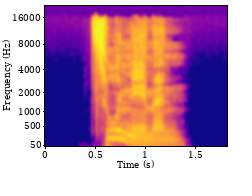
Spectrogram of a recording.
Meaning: first/third-person plural dependent subjunctive II of zunehmen
- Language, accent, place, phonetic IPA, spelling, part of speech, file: German, Germany, Berlin, [ˈt͡suːˌnɛːmən], zunähmen, verb, De-zunähmen.ogg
